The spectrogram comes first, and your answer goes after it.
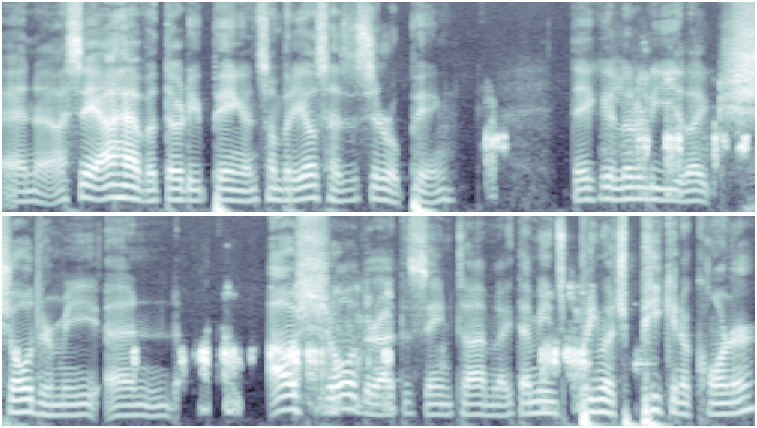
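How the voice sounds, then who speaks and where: A normal speaking voice talks at a fairly quick pace with fairly even intonation and big swings in loudness. The sound is dry and close, with no echo. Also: man, medium pitch for a man. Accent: American. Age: 20s. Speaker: podcast host and streamer. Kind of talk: casual chat.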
